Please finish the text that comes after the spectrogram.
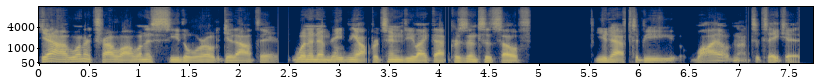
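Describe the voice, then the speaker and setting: A man's voice: fairly low pitch, steady tone, brisk, no room sound, low-quality recording. A young man hosting a casual podcast interview, upbeat and chatty with a joking touch. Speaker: podcast host.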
